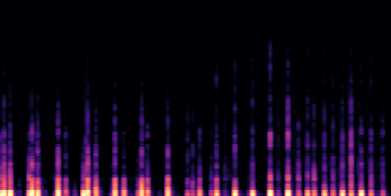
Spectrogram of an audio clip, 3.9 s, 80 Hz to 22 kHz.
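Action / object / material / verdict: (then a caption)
tap / cardboard gift box lid / cardboard / none. Short-nailed fingertips scratch and tap across the lid of a hollow, printed cardboard gift box with a Santa design. About 28 quick, dry taps land in an uneven rhythm, each with a short hollow resonance in the mid range and a light papery click on top. Faint scratching fills the gaps between taps.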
